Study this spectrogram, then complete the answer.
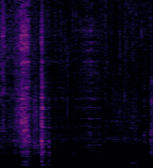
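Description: A spoon scrapes and stirs drained pasta into a bacon and mushroom carbonara sauce in a pan taken off the heat, with soft, brief clinks and wet shuffling, quiet and close.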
